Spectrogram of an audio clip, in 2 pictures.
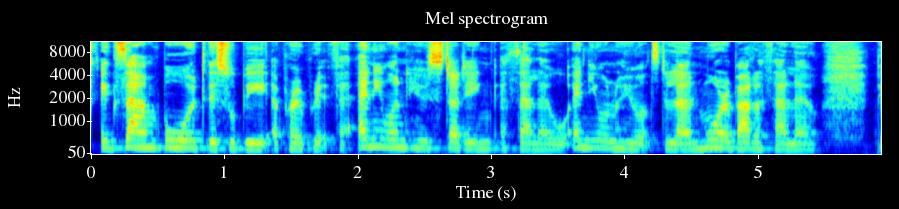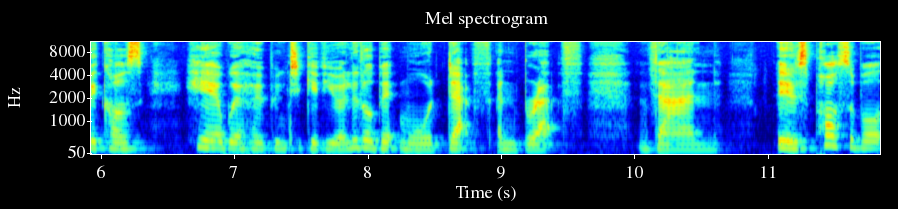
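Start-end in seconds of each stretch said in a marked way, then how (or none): none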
